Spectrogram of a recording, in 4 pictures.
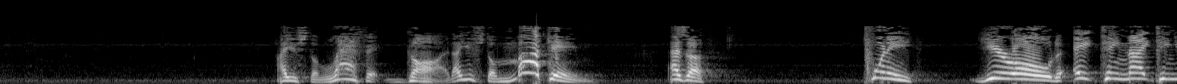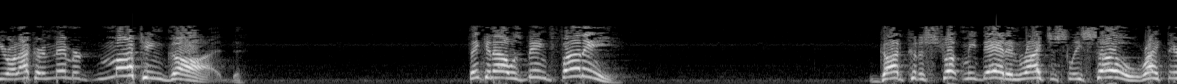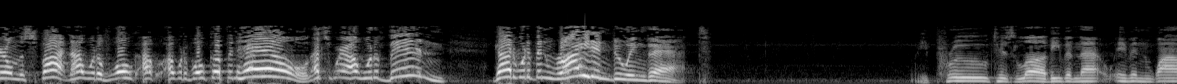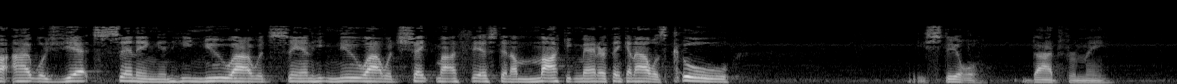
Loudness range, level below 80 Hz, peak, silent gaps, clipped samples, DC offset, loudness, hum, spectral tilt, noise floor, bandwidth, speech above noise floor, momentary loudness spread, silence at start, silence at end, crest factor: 12 LU; -54 dBFS; 0 dBFS; none; under 0.1%; under 0.1%; -14 LUFS; none; -6.5 dB/octave; -56 dBFS; 6.4 kHz; 42 dB; 15 LU; 2.8 s; 0.7 s; 16 dB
